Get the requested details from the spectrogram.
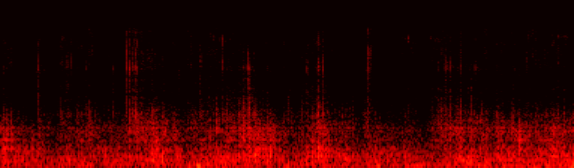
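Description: Long natural fingernails tap and scratch across a flat, solid, speckled granite-look laminate tabletop. The result is a quiet, steady, crackly scratching texture that swells and eases, mostly low and mid in tone, with faint brighter scrapes.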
